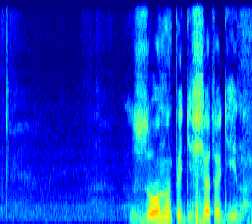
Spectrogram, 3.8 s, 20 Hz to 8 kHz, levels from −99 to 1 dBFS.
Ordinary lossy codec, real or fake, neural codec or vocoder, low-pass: none; fake; codec, 16 kHz, 8 kbps, FunCodec, trained on Chinese and English, 25 frames a second; none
